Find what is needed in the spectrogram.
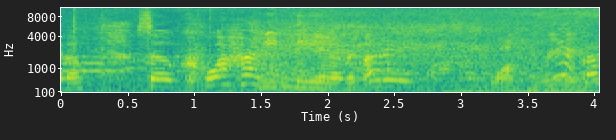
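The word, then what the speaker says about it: kwaheri: here harambe we don't say goodbye we say quarini quarini is SW for goodbye more fun to say though so quarini everybody all right watch your hands arms feet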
